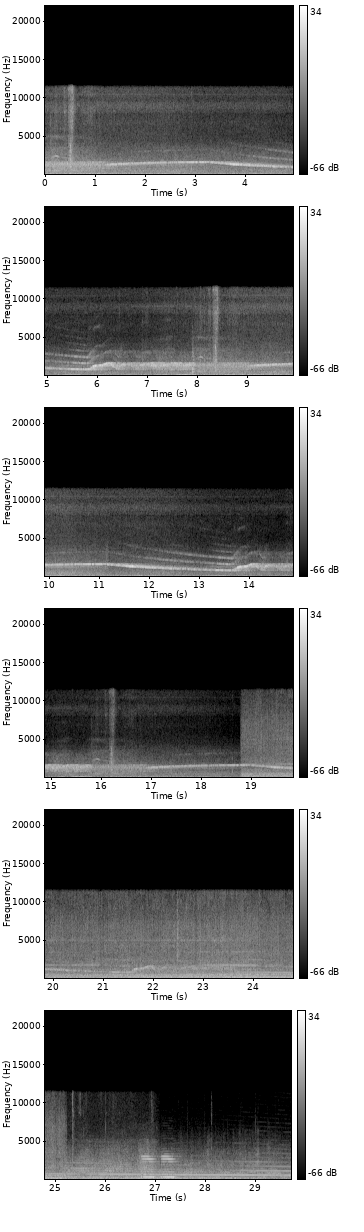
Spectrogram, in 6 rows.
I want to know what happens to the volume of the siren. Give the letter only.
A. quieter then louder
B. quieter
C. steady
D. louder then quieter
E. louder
B.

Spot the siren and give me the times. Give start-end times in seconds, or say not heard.
0.0-29.6.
